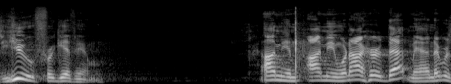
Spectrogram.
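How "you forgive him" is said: put-on stern, unyielding, firm, direct tone. Retelling words God spoke during a drive: imitating a firm command. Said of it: "he said it very firmly".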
